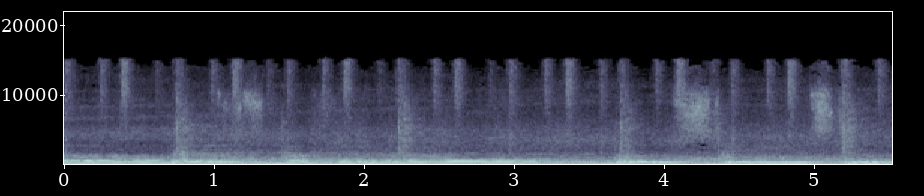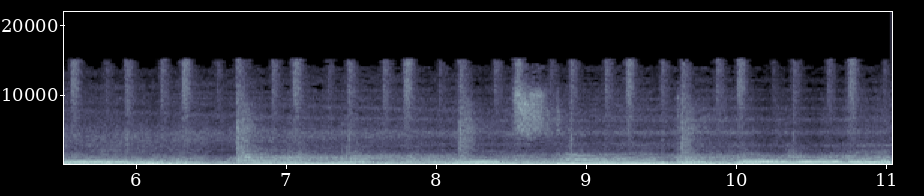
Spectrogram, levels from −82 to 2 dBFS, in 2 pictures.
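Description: At 8.50 s an underrun with held sample briefly flattens the waveform for about 0.36 ms, consistent with a 16-sample gap. Playback then resumes with essentially nothing lost.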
